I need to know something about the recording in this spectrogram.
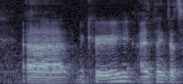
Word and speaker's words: McCreary: I also have to compliment the score by Bear McCready. McCreary, I think that's how you say his name.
